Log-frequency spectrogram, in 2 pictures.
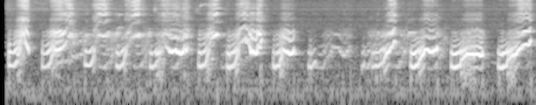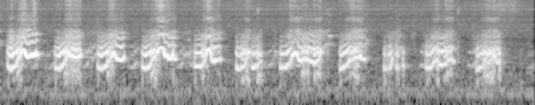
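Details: Loud pet guinea pig calling in a rapid series of short squealing wheeks, each rising then falling, repeated about twice a second, with brief pulsed chirps between bursts; no other clear sounds.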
